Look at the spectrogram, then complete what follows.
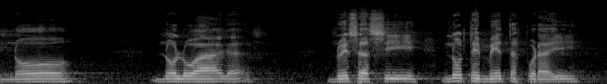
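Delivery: calm, tender, gentle, slow voice. Preaching about the Spirit's quiet inner voice: soft quiet voice. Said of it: "te habla así bajito y te dice".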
